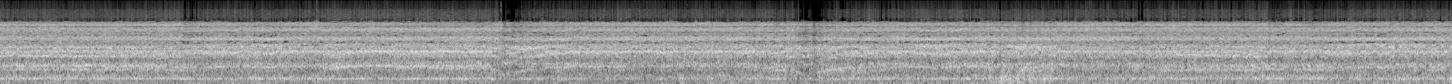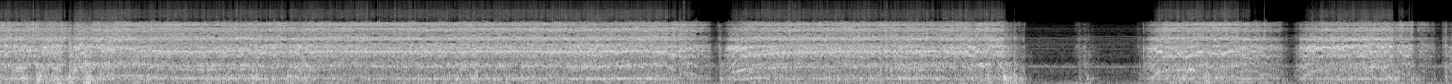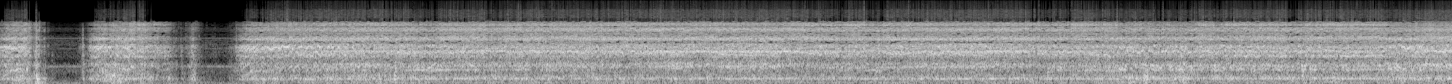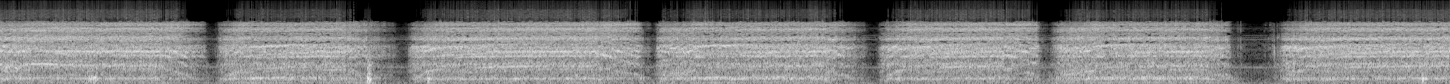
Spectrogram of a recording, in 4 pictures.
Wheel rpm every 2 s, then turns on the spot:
210, 220, 200, 210, 200, 220, 220, 230, 230, 230, 160, 210, 60, 130, 80, 90, 220, 230, 220, 220, 210, 210, 160, 130, 160, 160, 130, 130, 150.
44-46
